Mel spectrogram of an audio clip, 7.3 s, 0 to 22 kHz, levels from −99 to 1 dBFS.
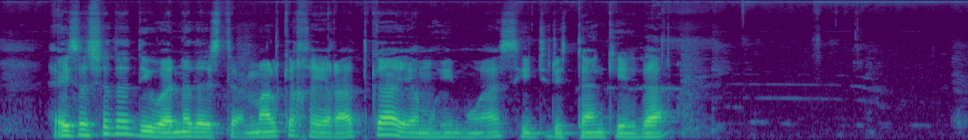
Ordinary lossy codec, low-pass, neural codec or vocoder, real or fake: none; none; none; real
